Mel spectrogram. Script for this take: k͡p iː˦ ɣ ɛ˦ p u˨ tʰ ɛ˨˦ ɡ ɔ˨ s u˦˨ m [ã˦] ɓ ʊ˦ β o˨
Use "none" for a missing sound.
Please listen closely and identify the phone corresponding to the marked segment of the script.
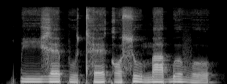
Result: a˦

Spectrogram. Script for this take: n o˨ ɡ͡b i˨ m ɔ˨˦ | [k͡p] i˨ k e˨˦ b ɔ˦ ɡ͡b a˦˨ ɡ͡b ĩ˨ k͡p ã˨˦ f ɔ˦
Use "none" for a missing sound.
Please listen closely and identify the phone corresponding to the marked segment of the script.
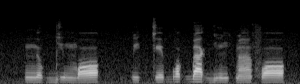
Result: k͡p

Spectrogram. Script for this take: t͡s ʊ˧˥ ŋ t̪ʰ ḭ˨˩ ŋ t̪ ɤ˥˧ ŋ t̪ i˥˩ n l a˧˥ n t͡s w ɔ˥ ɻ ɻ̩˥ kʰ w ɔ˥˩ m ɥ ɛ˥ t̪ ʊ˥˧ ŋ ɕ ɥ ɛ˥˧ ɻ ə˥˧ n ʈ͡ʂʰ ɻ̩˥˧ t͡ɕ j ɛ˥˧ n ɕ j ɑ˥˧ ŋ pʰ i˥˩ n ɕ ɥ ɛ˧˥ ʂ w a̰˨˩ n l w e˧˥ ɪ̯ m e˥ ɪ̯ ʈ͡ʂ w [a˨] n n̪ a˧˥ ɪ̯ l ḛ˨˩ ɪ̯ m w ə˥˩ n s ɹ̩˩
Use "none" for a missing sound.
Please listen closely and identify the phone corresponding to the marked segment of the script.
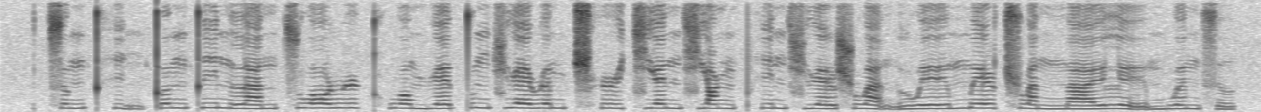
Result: a˨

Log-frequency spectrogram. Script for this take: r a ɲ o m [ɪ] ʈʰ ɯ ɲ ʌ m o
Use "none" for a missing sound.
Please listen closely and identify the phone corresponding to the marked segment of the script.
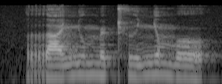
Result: ɛ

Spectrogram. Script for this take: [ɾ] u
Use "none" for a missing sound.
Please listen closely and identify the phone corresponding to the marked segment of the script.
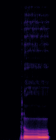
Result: ɾ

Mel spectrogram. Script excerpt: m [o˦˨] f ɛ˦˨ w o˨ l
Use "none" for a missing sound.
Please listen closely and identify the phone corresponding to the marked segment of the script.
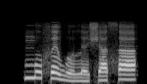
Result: o˦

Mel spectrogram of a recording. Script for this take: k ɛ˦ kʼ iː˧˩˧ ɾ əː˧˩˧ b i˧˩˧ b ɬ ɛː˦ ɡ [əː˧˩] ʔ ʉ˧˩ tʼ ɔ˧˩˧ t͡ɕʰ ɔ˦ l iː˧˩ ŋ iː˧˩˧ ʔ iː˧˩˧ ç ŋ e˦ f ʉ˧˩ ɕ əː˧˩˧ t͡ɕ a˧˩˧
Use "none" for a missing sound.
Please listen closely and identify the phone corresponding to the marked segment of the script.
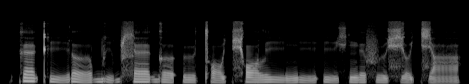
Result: əː˧˩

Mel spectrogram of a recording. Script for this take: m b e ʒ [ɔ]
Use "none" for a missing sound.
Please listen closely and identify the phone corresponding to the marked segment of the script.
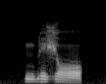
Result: ɔ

